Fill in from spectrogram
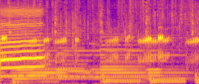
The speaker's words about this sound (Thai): นี่พวกเองข้าได้ยินเสียงกบร้องละเราตามหาเสียงนั้นกันเถอะ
